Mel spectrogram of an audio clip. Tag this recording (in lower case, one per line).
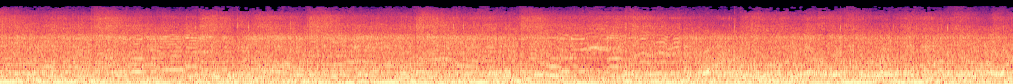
music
